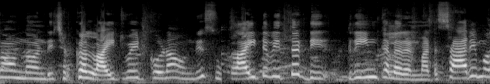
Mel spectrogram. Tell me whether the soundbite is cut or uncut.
cut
